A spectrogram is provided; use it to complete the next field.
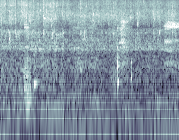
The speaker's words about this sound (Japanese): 泡を洗い流して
